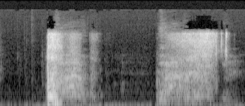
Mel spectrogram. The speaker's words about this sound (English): Excuse me. I need to cough. Sorry.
